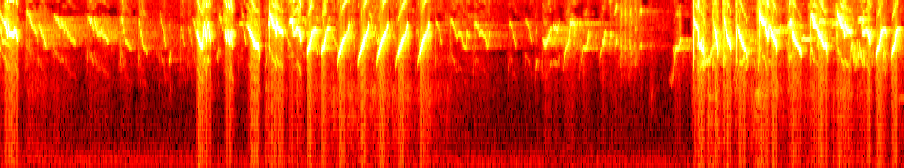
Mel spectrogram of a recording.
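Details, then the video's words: Caged white-eye singing loudly as if challenging a rival: bursts of rapid, high, sharply rising chirps repeated in fast series, separated by softer thin twittering and brief pauses. "Burung pleci gacor nyari lawan"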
